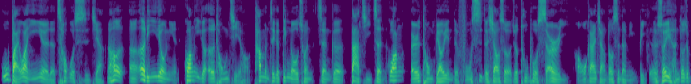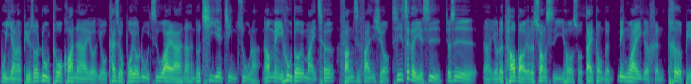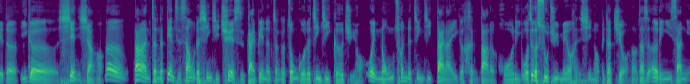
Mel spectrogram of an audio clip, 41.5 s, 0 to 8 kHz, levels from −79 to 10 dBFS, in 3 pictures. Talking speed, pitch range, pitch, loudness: 310 characters per minute, 95-130 Hz, 110 Hz, -21 LUFS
